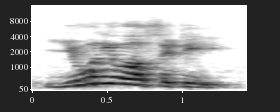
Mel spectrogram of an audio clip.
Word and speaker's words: university: University. U. It is consonant sound. That's why a university.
